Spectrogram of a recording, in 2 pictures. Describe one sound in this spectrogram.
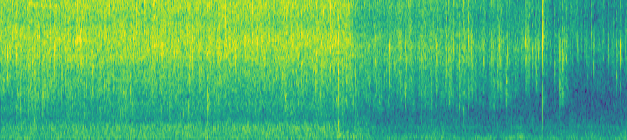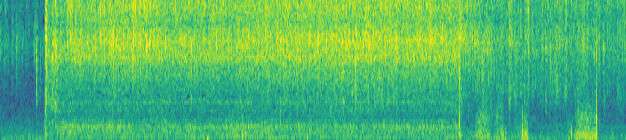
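Heavy rain pours down and splashes loudly on a metal surface.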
